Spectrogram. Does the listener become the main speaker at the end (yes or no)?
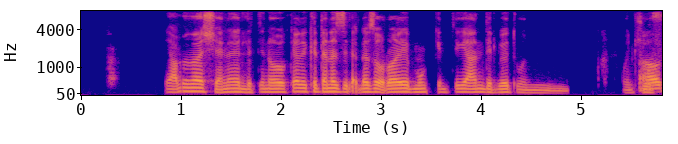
yes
